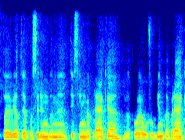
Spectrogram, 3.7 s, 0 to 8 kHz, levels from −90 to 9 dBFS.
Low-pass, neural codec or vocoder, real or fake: 7.2 kHz; none; real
